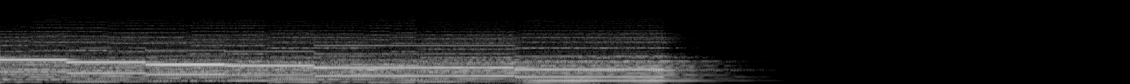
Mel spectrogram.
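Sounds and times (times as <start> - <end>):
soprano practising a choir part: 0.0 - 7.4.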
